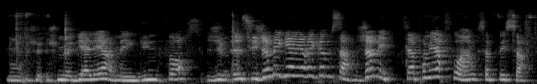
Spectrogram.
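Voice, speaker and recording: A woman's voice: a little high, expressive, fast talker. Chatty exasperated French craft host woman. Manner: chatty, exasperated, keeps adding "hein". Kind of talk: casual crafting tutorial. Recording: echoey room, faint noise.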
